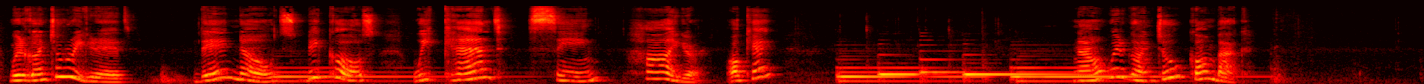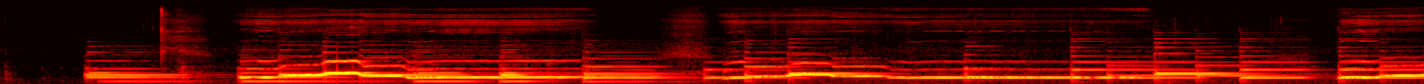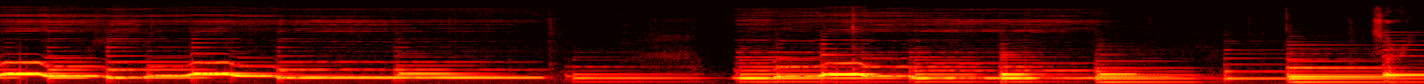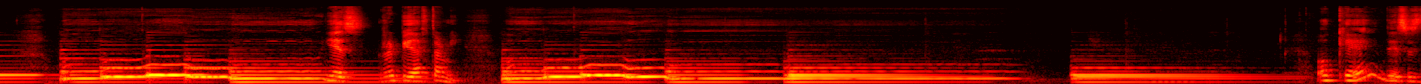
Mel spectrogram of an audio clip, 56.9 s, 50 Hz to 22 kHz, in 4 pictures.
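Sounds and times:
electronic keyboard chords: 0:08.4 - 0:11.7, 0:50.6 - 0:55.6
woman singing vocal exercise: 0:10.7 - 0:12.5, 0:16.6 - 0:20.5, 0:21.3 - 0:26.1, 0:27.6 - 0:34.1, 0:35.8 - 0:40.0, 0:43.2 - 0:53.0.

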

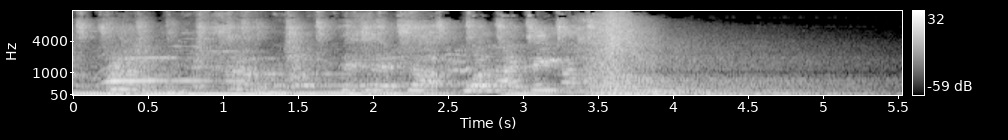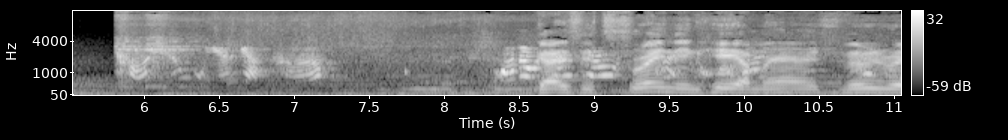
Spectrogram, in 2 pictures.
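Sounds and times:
wet street background: 0:05.8 - 0:11.0
high voice: 0:08.4 - 0:11.0.

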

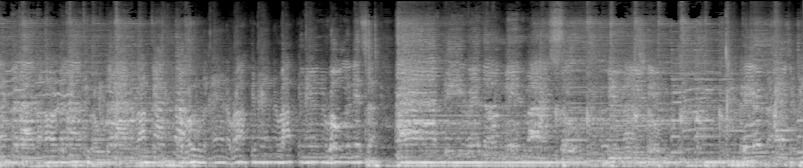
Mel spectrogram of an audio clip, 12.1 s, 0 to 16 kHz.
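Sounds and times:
instrumental accompaniment with bass: 0:00.0 - 0:12.0
male quartet singing in harmony: 0:00.0 - 0:12.0.

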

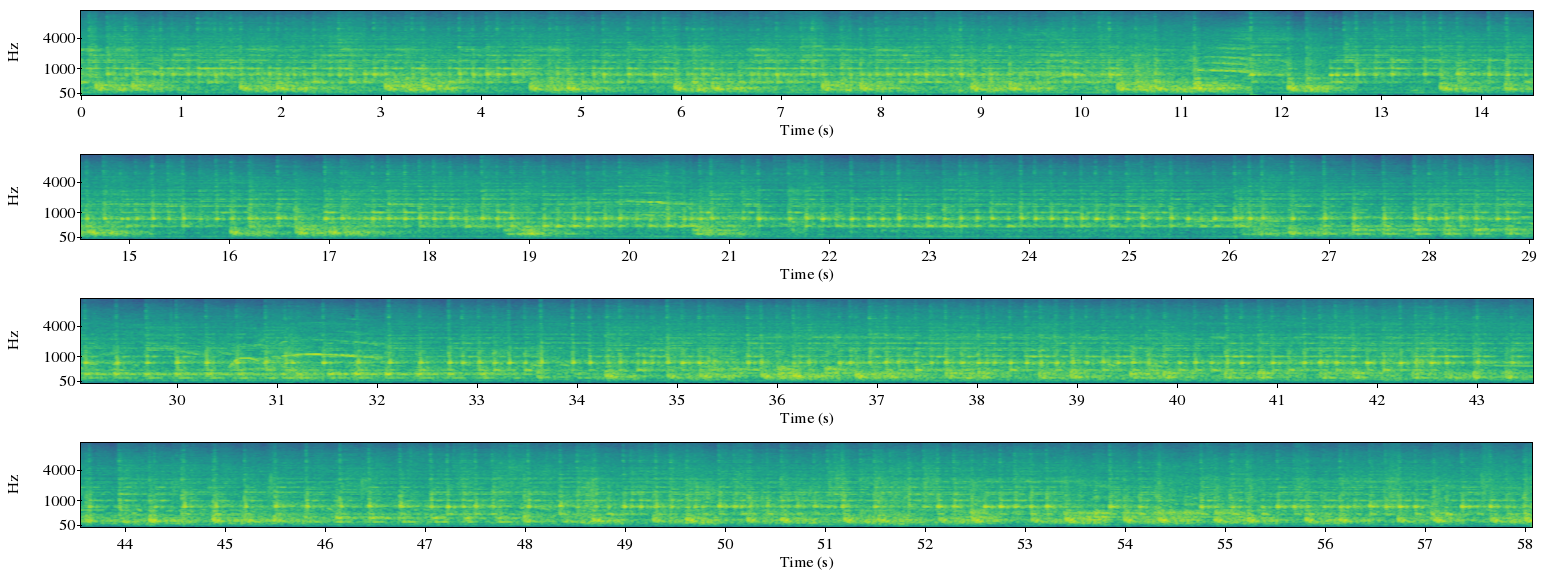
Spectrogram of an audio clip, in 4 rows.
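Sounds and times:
folk band playing dance music: 0:00.0 - 0:58.0
wood-block-like percussion strokes: 0:00.0 - 0:58.0.

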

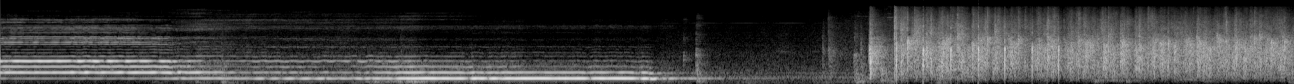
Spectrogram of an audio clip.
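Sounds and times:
man singing held note: 0:00.0 - 0:07.2
audience applause: 0:08.7 - 0:12.9.

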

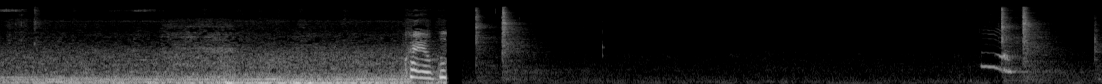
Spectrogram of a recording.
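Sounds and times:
puppy whining: 0:09.6 - 0:10.6.

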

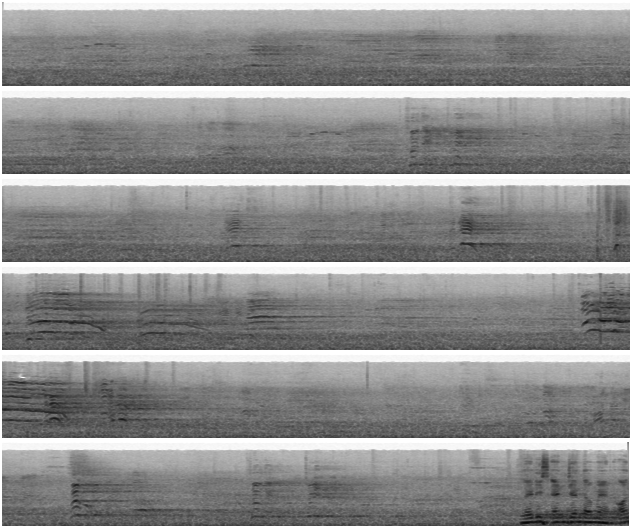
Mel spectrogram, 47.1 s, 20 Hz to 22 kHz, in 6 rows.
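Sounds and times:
crowd murmur: 0:00.0 - 0:47.0.

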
